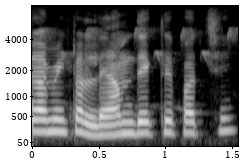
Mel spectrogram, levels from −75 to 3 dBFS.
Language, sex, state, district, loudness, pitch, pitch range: Bengali, male, West Bengal, Cooch Behar, -16 LUFS, 205 Hz, 190-220 Hz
